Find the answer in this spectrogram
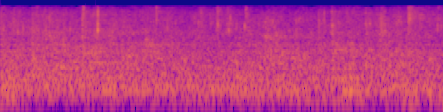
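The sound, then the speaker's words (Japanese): Steady rain that has been falling since morning, a dense even hiss with faint scattered drop patter, moderately loud, with no voices. It falls on hydrangeas in front of the Akebono-so apartment building. “その日は朝から雨が降り続いていて”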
